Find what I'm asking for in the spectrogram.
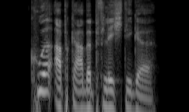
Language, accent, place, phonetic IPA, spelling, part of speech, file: German, Germany, Berlin, [ˈkuːɐ̯ʔapɡaːbəˌp͡flɪçtɪɡə], kurabgabepflichtige, adjective, De-kurabgabepflichtige.ogg
- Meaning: inflection of kurabgabepflichtig: 1. strong/mixed nominative/accusative feminine singular 2. strong nominative/accusative plural 3. weak nominative all-gender singular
